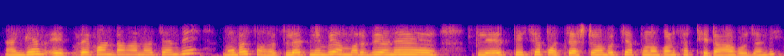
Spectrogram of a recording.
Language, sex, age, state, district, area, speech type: Odia, female, 18-30, Odisha, Kendujhar, urban, conversation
